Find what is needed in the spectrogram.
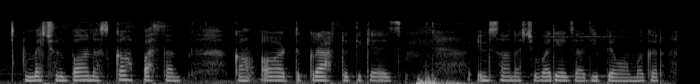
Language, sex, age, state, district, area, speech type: Kashmiri, female, 18-30, Jammu and Kashmir, Baramulla, rural, spontaneous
